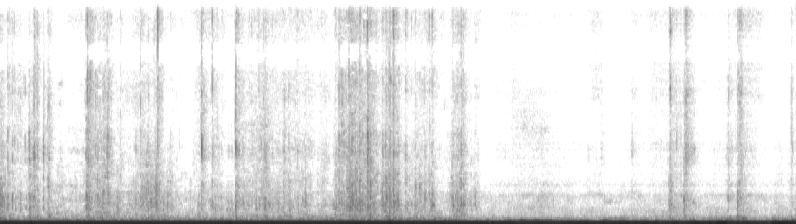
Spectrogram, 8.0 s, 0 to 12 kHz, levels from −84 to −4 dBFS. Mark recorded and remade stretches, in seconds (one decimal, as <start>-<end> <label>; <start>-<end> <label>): 0.0-4.9 recorded; 4.9-8.0 remade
